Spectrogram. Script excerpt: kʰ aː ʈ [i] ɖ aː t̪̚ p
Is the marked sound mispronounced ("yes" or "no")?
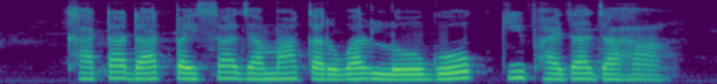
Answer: yes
